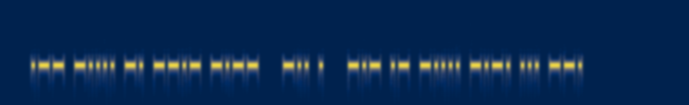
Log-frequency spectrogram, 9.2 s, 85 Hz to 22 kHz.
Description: Morse code, heard as a keyed tone, about 25 wpm, 700 Hz. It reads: W6NQY DE KA6CSG
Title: USA Callsign DE Callsign 25wpm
